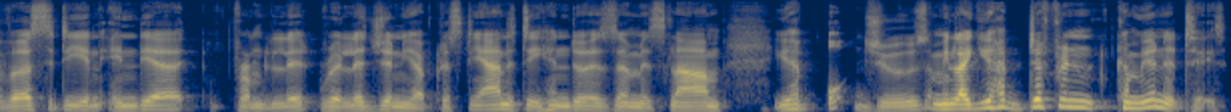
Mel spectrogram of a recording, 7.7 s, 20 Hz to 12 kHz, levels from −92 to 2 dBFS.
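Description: No technical faults can be heard anywhere in this speech recording; the signal stays steady and intact throughout.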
